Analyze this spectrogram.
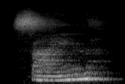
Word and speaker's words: sign: Okay, so G plus N at the beginning of a word or at the end of a word usually results in a silent letter G. We hear only the sound for the N, so we hear N.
